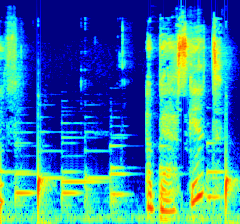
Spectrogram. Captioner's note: objects popping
